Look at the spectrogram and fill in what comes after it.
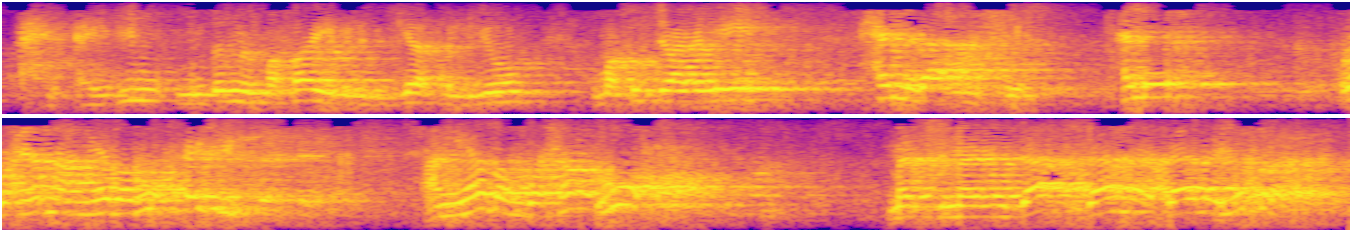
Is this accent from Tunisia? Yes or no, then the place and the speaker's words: no; Egypt; احنا كمصريين اساتذه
